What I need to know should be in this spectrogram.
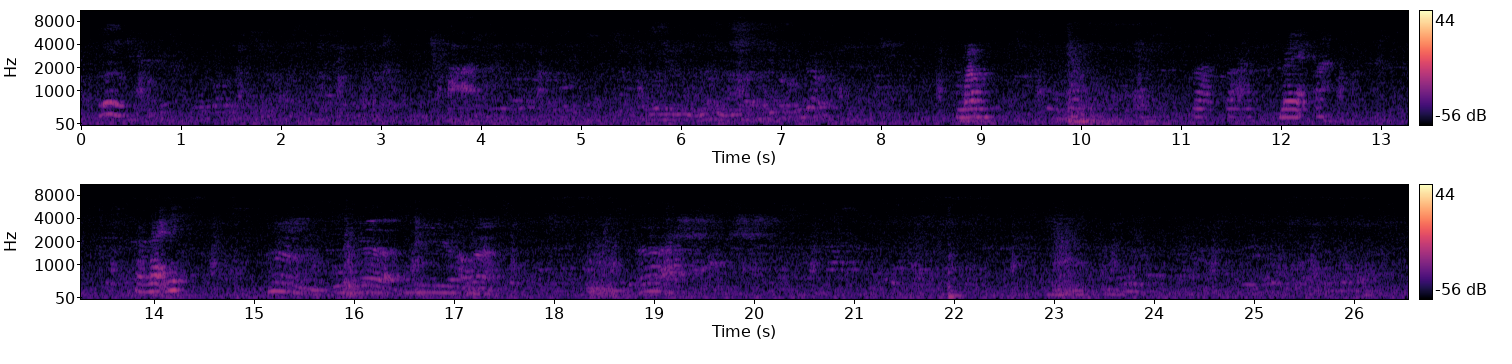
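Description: A television plays across the room.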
